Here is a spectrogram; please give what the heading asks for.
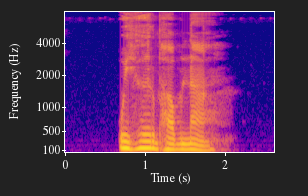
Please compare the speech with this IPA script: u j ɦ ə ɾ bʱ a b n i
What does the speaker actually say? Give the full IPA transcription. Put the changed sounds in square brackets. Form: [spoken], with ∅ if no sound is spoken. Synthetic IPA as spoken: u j ɦ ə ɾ bʱ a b n [a]

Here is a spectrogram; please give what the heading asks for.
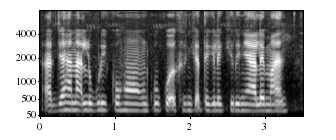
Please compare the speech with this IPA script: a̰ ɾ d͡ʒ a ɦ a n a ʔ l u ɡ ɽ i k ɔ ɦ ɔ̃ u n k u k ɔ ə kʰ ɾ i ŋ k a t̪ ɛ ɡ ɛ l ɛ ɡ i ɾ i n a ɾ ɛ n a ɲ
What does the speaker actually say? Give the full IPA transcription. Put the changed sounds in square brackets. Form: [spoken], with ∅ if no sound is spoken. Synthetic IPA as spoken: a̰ ɾ d͡ʒ a ɦ a n a ʔ l u ɡ ɽ i k ɔ ɦ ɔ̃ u n k u k ɔ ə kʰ ɾ i [ɲ] k a t̪ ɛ ɡ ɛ l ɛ [k] i ɾ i [ɲ] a [l] ɛ [m] a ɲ

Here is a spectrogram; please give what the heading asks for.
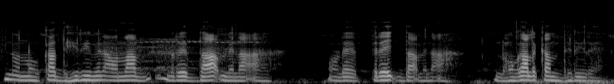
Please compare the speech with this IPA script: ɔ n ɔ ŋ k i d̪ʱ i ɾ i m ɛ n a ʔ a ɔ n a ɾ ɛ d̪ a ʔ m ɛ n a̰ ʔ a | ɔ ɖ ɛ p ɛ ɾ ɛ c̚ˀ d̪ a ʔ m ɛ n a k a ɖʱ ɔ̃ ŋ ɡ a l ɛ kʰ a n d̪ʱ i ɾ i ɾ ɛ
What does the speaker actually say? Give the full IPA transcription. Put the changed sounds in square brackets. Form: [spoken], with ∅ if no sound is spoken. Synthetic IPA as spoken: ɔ n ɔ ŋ k [a] d̪ʱ i ɾ i m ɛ n a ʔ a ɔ n a ɾ ɛ d̪ a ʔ m ɛ n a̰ ʔ a | ɔ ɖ ɛ p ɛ ɾ ɛ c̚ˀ d̪ a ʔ m ɛ n a [ʔ] a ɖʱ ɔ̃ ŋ ɡ a l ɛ [k] a n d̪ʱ i ɾ i ɾ ɛ

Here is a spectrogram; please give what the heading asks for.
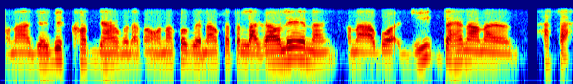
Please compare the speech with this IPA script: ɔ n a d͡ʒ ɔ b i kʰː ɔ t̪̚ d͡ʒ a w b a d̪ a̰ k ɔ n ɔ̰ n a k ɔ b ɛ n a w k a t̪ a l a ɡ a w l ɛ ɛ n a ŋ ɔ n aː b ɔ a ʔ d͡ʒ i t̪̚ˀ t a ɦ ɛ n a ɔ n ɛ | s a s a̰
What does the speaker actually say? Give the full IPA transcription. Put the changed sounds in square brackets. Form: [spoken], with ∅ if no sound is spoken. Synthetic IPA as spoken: ɔ n a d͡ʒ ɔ b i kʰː ɔ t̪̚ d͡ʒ a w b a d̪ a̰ k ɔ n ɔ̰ n a k ɔ b ɛ n a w k a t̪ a l a ɡ a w l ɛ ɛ n a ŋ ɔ n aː b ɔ a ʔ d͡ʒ i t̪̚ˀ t a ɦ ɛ n a ɔ n [a] | [h] a s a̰

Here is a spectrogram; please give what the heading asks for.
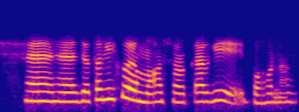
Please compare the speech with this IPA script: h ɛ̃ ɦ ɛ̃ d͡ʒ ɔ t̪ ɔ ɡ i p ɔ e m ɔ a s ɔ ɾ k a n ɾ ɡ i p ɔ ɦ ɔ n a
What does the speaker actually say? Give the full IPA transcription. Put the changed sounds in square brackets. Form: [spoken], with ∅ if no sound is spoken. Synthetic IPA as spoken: h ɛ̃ ɦ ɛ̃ d͡ʒ ɔ t̪ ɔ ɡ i [k] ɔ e m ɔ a s ɔ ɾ k a [∅] ɾ ɡ i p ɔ ɦ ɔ n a

